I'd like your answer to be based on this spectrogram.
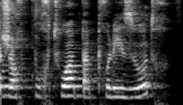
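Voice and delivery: ordinary delivery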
